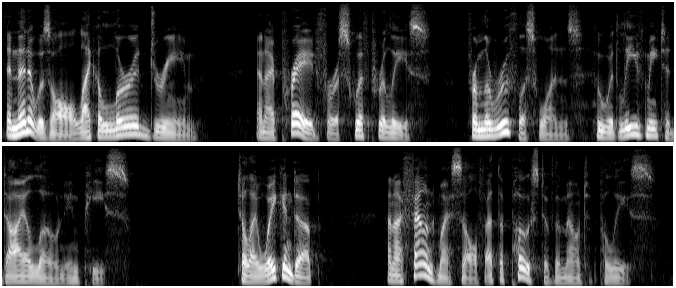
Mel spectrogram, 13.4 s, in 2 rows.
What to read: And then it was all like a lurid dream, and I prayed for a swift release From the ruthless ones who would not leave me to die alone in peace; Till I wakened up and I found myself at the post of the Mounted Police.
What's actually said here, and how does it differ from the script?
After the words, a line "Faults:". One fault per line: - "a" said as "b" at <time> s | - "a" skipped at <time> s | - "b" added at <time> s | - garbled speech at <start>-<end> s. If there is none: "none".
And then it was all like a lurid dream, and I prayed for a swift release From the ruthless ones who would leave me to die alone in peace; Till I wakened up and I found myself at the post of the Mounted Police.
Faults:
- "not" skipped at 6.2 s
